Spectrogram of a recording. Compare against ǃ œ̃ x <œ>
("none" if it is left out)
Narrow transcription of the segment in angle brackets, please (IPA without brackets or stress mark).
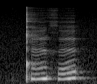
œ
